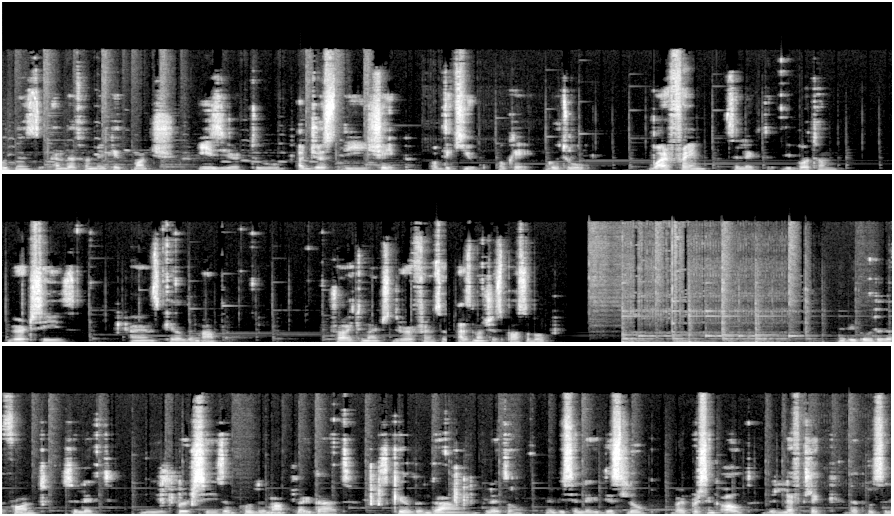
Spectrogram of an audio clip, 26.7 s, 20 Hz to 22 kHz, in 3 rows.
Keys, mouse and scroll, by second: 1.5-2.4 scroll up 1, 2.9-4.7 shift+middle drag, 5.6 z, 7.1 b, 9.1 g, 9.9 s, 10.7 g, 11.4 s, 13.7 alt+a, 14.0 b, 15.0 g, 16.0 s, 16.5 g, 16.7 scroll down 2, 16.8 middle click, 17.7-18.2 scroll up 2, 18.2 shift+middle click, 18.3 b, 19.3 g, 21.3 s, 22.2 g, 23.1 alt+click, 26.0-26.6 middle drag.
